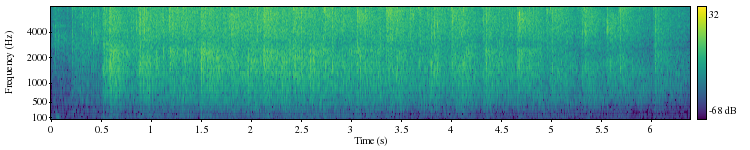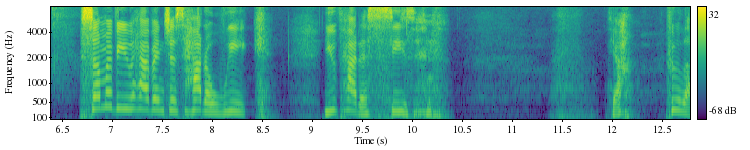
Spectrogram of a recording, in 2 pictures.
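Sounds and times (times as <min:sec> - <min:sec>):
crowd clapping: 0:00.0 - 0:06.8
speech: 0:06.7 - 0:10.4, 0:12.0 - 0:12.7.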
